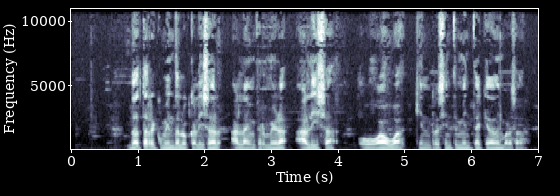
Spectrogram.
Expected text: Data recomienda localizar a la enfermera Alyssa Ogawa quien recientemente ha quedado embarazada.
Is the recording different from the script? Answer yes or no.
no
